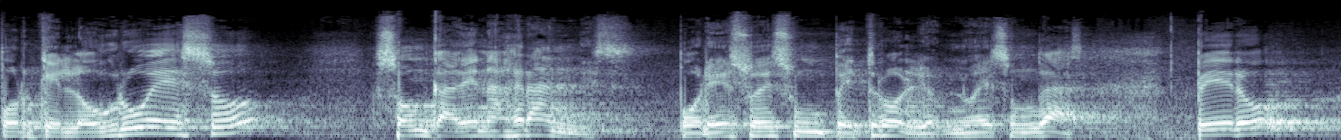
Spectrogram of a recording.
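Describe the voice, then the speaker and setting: Amid noticeable background noise and audible room echo, a man speaks at medium pitch with lively intonation. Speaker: energy consultant lecturer. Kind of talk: lecture.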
